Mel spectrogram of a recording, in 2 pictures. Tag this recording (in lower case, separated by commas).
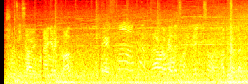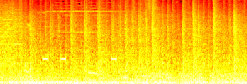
airplane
